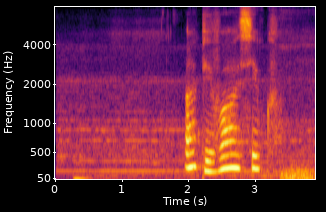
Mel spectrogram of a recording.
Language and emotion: Russian, sad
